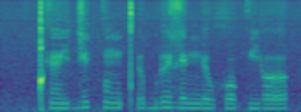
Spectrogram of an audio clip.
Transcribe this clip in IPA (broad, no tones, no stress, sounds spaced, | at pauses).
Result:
ǃʰ ẽ j d i k õ ŋ pʼ ɨ b ɨ z e ŋ e u̯ x o k j ɤ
